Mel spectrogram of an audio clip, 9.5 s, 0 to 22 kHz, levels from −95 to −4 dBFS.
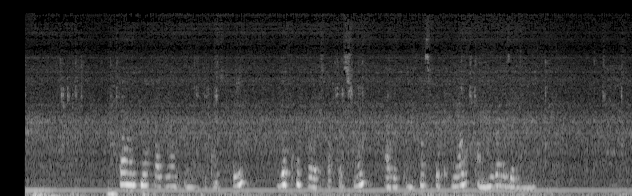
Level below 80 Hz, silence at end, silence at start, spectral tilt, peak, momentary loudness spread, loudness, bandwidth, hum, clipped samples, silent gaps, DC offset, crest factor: -40 dBFS; 0 s; 0.35 s; -7.5 dB/octave; -10 dBFS; 19 LU; -29 LUFS; 16.5 kHz; none; under 0.1%; none; under 0.1%; 20 dB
